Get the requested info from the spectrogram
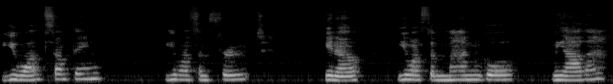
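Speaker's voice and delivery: lightly voiced suitor tempting her gently; soft offering. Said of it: "He would say".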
